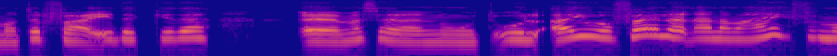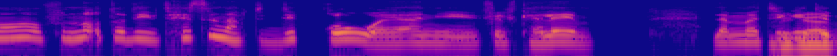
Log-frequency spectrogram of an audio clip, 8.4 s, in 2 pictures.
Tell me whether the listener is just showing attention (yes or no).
yes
